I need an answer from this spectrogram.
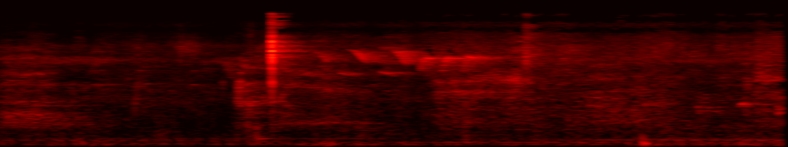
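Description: Quiet background with a sharp click about two seconds in, followed by a quick run of short, high, falling bird chirps.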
